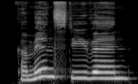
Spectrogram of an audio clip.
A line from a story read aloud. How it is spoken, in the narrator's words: Methuselah called out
